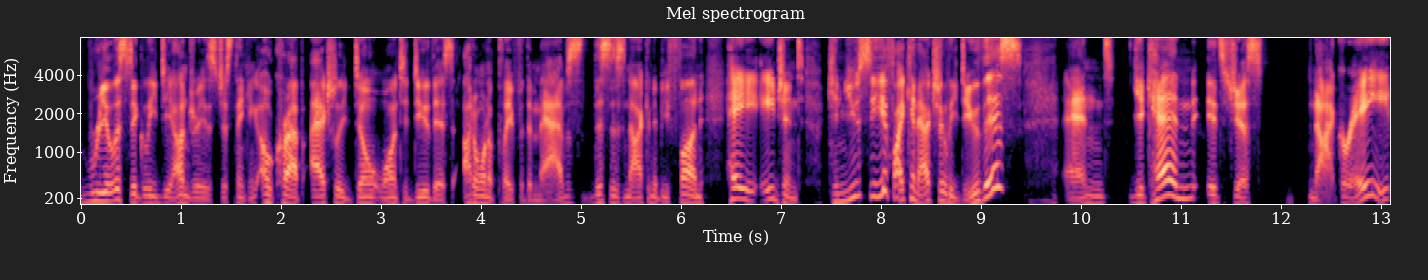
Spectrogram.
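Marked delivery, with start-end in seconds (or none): none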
